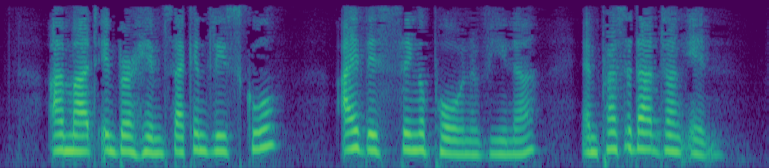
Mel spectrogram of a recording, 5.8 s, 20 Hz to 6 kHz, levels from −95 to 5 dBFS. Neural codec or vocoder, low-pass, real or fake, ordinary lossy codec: codec, 16 kHz, 0.2 kbps, FocalCodec; 5.4 kHz; fake; MP3, 24 kbps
